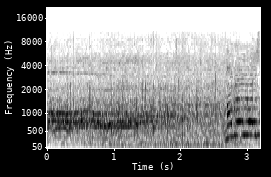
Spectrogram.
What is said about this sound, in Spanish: Un aplauso para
